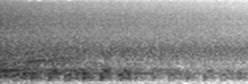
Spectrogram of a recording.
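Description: Drum and bass track in a breakdown: the drums and sub-bass cut out, leaving a filtered noise wash with a faint held tone that fades away steadily.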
